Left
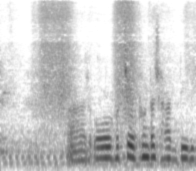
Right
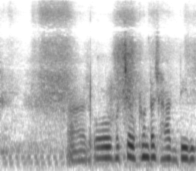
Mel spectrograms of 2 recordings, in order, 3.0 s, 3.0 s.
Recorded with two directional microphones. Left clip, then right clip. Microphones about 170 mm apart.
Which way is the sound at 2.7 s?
35° right (ahead or behind).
